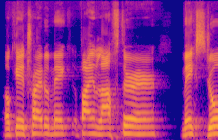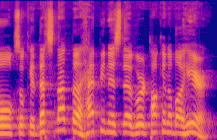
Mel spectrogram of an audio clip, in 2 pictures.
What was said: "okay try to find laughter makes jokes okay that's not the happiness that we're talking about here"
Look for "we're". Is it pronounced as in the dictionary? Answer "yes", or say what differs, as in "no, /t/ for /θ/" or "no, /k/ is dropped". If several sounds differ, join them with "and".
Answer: yes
